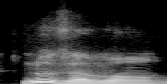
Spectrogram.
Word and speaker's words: nous avons: J'ai, tu as, il a, elle a, on a, nous avons, vous avez. Et n'oubliez pas faire la liaison ici, d'accord? La liaison, prononcée comme un Z.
